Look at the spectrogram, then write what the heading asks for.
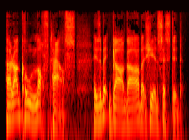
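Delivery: plain reading voice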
